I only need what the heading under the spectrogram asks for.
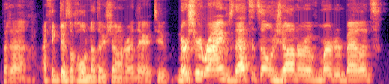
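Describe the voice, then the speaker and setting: A man's voice: on the high side, fairly quick, sharp tone. A man co-hosting a podcast, chatting casually and asking playful questions in a wry, mock-serious way. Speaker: podcast co-host. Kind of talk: casual chat and playful interviewing.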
